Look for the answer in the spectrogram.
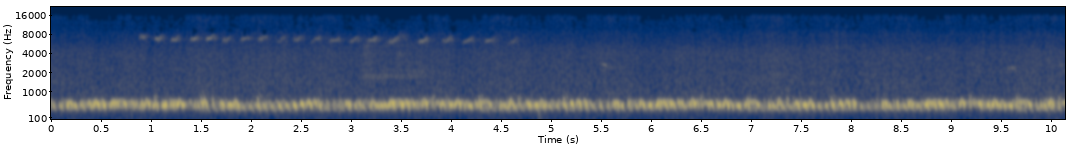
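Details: Black grouse lek in Tiveden, Sweden, April 2023: a steady mass of low bubbling, cooing phrases runs through the whole stretch, while a faint series of very high, thin notes sounds early on.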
